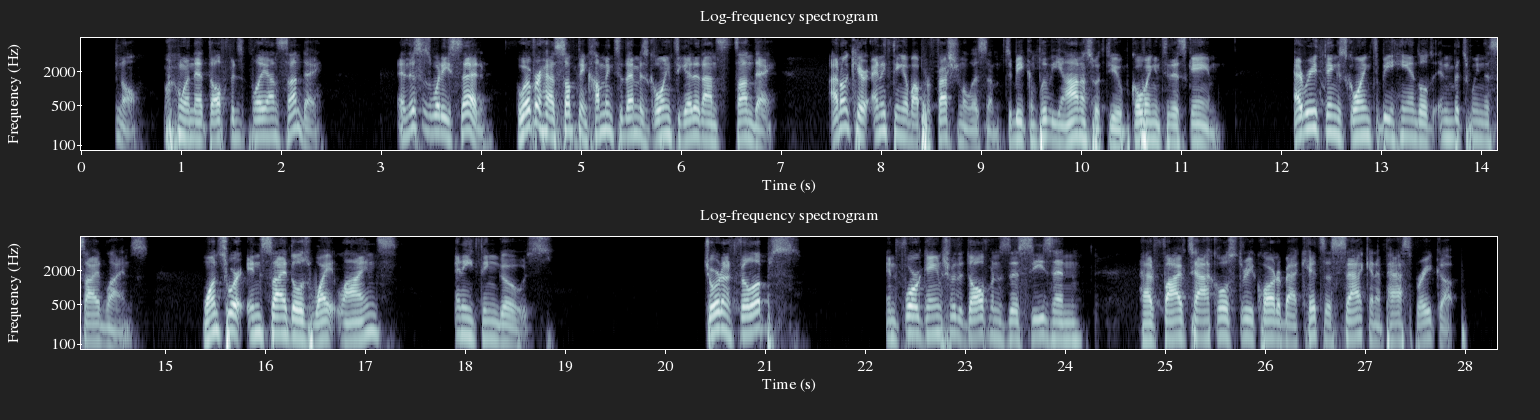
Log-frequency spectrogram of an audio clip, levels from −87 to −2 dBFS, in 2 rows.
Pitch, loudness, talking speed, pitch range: 135 Hz, -19 LUFS, 170 wpm, 125-150 Hz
